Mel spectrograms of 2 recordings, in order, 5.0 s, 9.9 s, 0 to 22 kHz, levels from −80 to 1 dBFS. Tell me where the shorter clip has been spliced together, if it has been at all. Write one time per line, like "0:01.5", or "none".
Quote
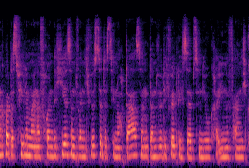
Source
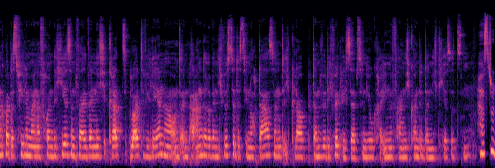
0:01.6
0:03.0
